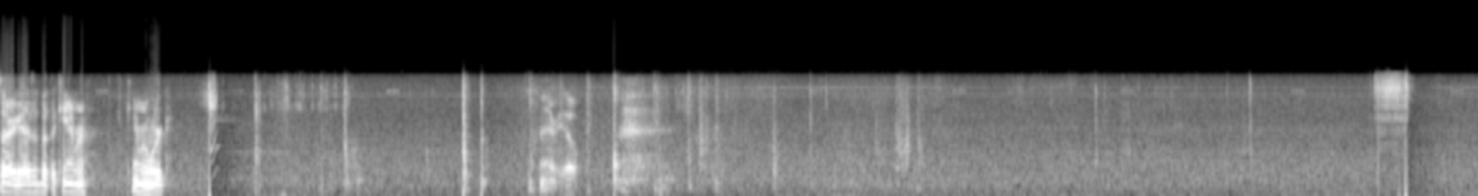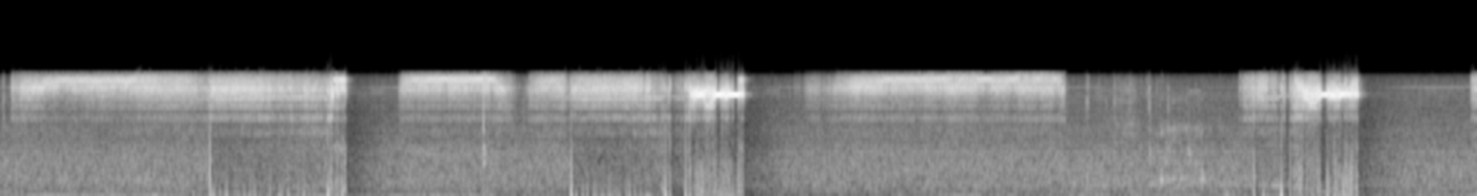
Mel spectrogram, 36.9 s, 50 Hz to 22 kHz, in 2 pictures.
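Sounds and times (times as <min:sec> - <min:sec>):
high-voltage arc hissing: 0:17.1 - 0:17.7, 0:18.5 - 0:31.9, 0:34.0 - 0:35.6.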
